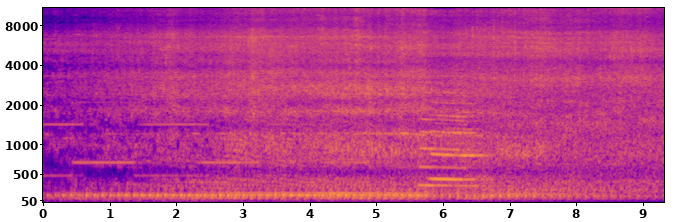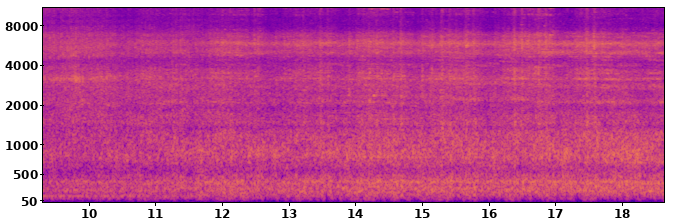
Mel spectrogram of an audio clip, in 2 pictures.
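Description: Diesel-hauled passenger train passing close by: the locomotive's engine drone builds up, a short horn blast sounds about six seconds in, and then comes the steady rumble and wheel clatter of the coaches going past. Intermittent warning tones of a level-crossing alarm sound in the first few seconds.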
